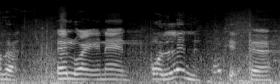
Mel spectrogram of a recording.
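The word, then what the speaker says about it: Lynn: Lane. Lane. How do you spell that? L-Y-N-N. Oh, Len. Okay. Yeah. It's your pronunciation. I thought it was L-E-I-N or something like that.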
